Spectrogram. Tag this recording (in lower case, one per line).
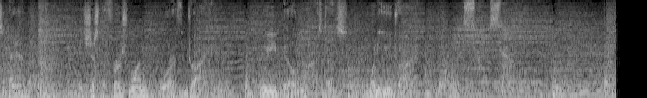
speech
music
